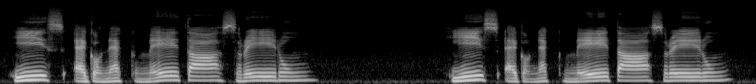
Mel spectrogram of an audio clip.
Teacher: Listen for the dactyl at the beginning and then a series of spondees.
